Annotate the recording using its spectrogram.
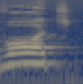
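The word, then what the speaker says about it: watch: है ठीक है यह वॉच टीम टॉम ठीक है तो यहां पर वॉच में पति साइलेंट है और किसी में भी e.t.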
